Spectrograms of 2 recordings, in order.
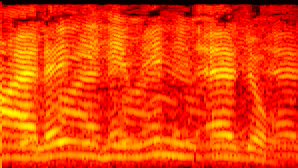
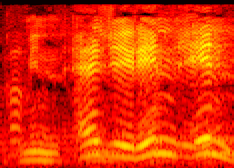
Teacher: الراء ما تكونش مرققة في حالة الوقف، لكن عند الوصل ستكون مكسورة، يبقى مرققة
